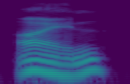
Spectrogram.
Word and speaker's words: Ayn: Ain rhymes with mine.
